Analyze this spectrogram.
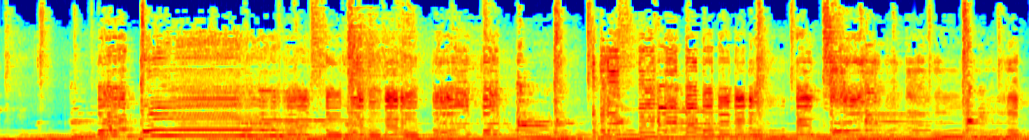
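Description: A live jazz-blues band playing, with a tenor saxophone taking the lead over keyboard and electric guitar accompaniment and a regular beat; the saxophone holds one long note about a second and a half in before moving on through a running line.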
